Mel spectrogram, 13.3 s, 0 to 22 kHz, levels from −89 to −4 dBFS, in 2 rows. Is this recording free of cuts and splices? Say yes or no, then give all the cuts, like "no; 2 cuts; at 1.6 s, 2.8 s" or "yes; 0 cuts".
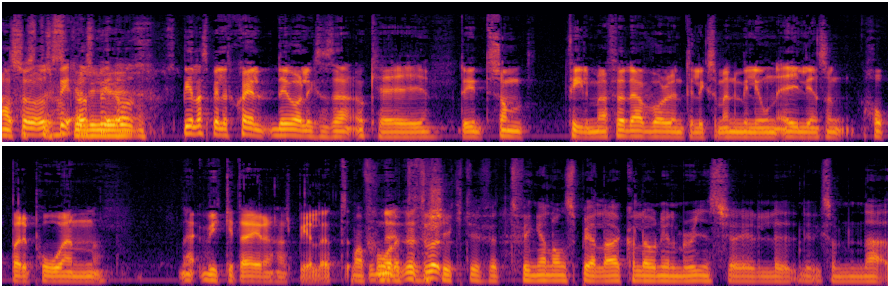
no; 1 cut; at 9.3 s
